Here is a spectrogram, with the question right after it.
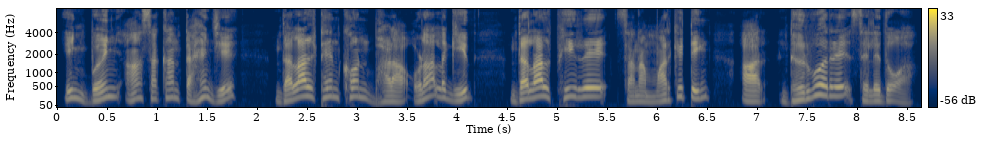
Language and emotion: Santali, surprised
